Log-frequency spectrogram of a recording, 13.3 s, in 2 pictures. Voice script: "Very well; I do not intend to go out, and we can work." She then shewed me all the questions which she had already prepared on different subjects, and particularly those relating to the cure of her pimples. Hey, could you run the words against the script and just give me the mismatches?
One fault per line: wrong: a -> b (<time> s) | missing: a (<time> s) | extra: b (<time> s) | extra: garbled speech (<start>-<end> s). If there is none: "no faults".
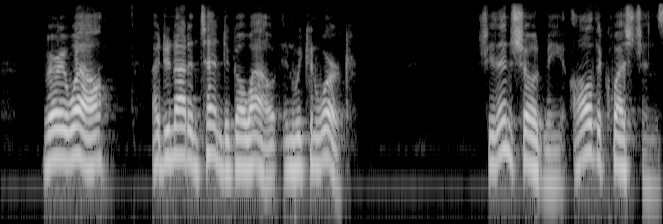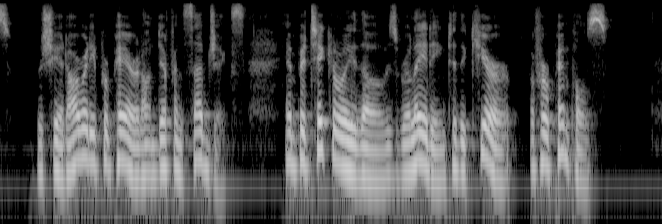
no faults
